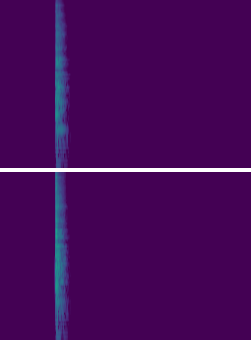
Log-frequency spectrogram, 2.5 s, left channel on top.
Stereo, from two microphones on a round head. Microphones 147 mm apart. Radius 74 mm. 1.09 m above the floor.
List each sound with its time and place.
0.6 s scissors: 55° right (ahead or behind), 0.6 m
